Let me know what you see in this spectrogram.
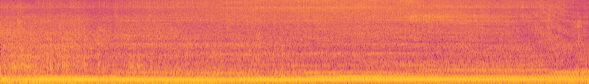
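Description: A car engine running loud at a steady, held pitch, with a slight dip about halfway through.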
